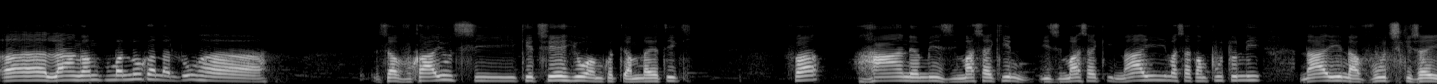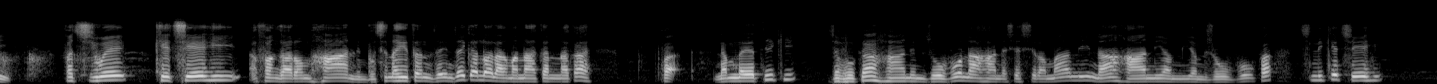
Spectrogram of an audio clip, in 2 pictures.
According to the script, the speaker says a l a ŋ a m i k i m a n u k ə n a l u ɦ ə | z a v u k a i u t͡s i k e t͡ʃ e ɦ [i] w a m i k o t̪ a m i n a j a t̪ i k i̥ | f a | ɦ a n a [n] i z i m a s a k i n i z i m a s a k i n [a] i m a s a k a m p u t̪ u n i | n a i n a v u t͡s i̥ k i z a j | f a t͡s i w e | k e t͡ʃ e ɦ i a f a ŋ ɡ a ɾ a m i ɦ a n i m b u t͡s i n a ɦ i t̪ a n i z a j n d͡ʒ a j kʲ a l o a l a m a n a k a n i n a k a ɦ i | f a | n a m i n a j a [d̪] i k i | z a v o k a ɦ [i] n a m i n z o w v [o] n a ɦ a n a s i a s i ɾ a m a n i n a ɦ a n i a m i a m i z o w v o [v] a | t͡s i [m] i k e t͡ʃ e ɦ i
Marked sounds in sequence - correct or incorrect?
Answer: correct, incorrect: m, correct, incorrect: t̪, incorrect: a, correct, incorrect: f, incorrect: n

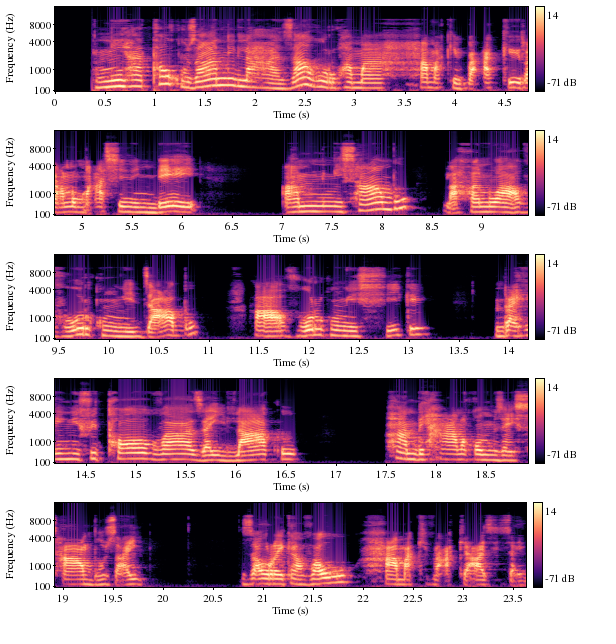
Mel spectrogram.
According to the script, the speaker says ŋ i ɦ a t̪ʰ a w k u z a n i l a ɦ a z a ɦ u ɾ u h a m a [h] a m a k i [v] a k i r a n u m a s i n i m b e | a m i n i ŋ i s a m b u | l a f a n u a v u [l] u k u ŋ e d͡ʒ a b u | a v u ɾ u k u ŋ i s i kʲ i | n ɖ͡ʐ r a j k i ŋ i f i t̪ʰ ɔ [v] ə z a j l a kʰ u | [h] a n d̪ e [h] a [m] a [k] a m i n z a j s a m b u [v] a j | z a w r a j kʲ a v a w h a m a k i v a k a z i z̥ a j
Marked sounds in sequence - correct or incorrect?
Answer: correct, correct, incorrect: ɾ, correct, correct, correct, incorrect: n, correct, incorrect: z

